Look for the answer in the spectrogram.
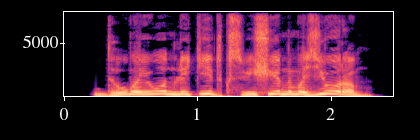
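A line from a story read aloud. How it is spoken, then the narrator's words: Shouted. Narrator (Russian): прокричал Оби-Ван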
